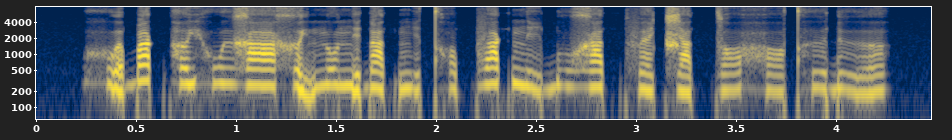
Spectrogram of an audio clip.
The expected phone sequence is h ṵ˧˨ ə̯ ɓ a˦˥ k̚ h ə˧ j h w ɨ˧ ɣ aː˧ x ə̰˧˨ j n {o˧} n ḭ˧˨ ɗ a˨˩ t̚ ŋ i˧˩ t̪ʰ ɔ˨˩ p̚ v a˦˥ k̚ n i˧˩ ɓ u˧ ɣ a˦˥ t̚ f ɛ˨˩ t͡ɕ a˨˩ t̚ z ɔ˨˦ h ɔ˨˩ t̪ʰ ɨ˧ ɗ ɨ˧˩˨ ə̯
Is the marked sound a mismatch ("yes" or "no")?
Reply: no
